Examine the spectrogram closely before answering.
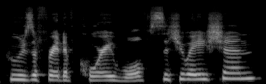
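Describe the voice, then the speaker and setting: A woman co-hosting a podcast, chatting casually and often halting to correct herself. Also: a little high, a bit bright, dry recording, clean studio sound. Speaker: podcast co-host. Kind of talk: casual chat about a TV episode.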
